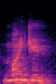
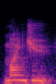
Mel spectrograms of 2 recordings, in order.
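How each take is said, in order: First: The words merge, with a j sound joining them. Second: The words merge, with a j sound joining them.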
